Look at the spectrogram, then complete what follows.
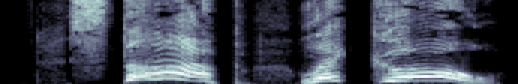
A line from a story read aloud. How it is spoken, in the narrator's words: my sister screamed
